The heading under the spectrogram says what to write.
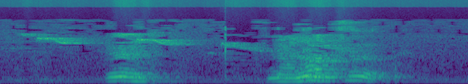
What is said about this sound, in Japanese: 大変、有名な鳥で、これがそのカーディナル、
